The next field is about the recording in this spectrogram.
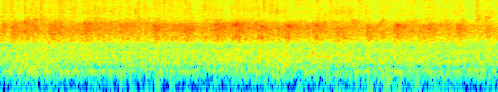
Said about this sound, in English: So another round of applause for Marianne.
